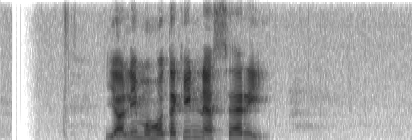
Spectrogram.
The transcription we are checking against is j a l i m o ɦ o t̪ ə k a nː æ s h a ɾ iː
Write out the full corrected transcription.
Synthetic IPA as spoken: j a l i m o ɦ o t̪ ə k i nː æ s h æ ɾ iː

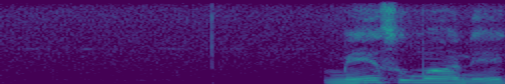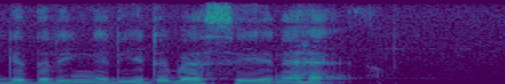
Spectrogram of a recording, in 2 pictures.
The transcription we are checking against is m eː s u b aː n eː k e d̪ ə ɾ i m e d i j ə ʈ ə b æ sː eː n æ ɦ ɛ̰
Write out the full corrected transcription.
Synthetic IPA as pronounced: m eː s u m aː n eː ɡ e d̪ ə ɾ i ŋ e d i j ə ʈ ə b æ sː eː n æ ɦ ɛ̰

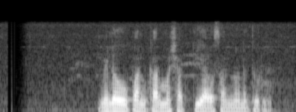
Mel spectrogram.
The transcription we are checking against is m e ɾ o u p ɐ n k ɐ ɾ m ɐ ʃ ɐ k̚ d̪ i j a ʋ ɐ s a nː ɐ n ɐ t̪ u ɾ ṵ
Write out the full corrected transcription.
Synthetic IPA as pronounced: m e l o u p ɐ n k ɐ ɾ m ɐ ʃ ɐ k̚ t̪ i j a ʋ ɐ s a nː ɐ n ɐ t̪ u ɾ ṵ

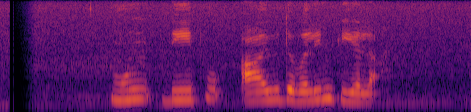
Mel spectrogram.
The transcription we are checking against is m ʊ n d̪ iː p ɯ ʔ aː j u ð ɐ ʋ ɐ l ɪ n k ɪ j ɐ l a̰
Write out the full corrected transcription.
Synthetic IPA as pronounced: m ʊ n d̪ iː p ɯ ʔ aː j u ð ɐ ʋ ɐ l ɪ n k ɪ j ɐ l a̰

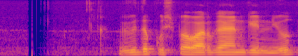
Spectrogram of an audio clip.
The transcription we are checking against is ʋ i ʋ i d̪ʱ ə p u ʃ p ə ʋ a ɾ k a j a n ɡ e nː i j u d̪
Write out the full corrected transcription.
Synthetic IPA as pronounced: ʋ i ʋ i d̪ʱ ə p u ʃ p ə ʋ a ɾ ɡ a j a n ɡ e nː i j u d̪

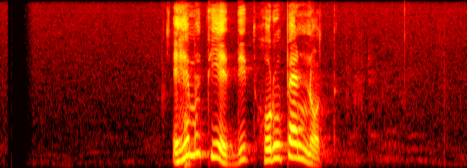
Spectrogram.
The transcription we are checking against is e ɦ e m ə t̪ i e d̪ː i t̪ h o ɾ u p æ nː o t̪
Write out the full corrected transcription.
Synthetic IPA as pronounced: e ɦ e m ə t̪ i e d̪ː i t̪ h o ɾ u p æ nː o t̪

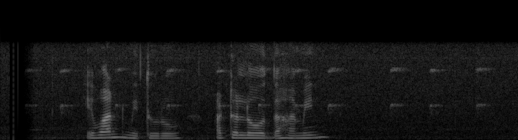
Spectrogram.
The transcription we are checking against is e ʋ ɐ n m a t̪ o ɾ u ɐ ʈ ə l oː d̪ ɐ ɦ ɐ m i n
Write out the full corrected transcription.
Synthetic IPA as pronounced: e ʋ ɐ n m i t̪ u ɾ u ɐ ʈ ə l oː d̪ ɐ ɦ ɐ m i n

